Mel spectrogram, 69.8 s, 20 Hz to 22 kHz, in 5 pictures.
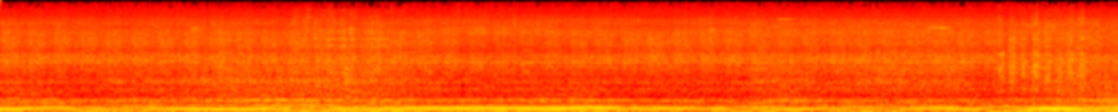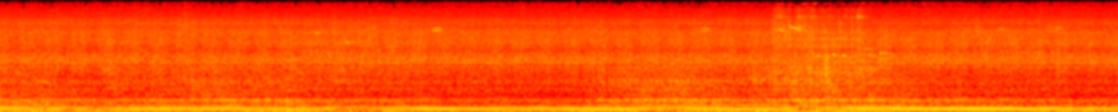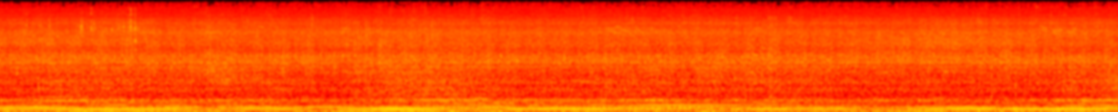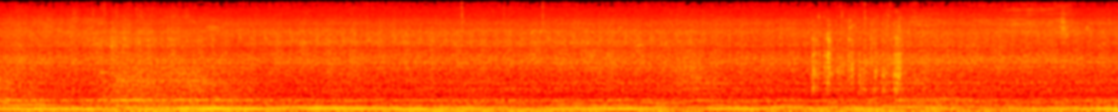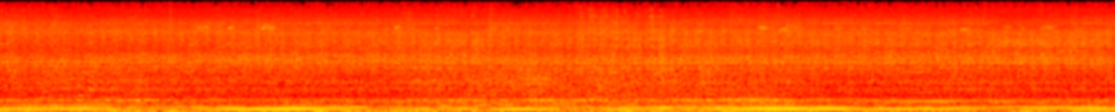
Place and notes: Maribor, Pohorie ropeway station - pole resonating
the resonant poles of the Pohorje ropeway can be heard all over the place. it also seems to be a popular place for downhill bikers, many of them are rushing down the hills. nature is in a rather bad shape here.
(SD702, DPA4060)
